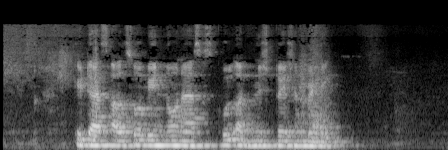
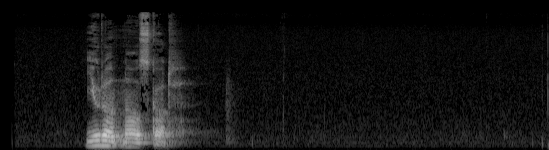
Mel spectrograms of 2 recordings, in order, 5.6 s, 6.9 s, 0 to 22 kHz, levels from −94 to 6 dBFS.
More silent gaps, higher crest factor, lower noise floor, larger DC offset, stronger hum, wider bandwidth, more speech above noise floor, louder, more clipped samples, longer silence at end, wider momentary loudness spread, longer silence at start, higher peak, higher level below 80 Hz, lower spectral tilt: neither; second, 16 dB vs 24 dB; second, -59 dBFS vs -71 dBFS; neither; neither; second, 11.5 kHz vs 15.5 kHz; about the same, 44 dB vs 44 dB; first, -15 LUFS vs -27 LUFS; neither; second, 1.3 s vs 4.6 s; second, 18 LU vs 24 LU; second, 0.05 s vs 1.1 s; first, 0 dBFS vs -10 dBFS; first, -48 dBFS vs -82 dBFS; first, -6.5 dB/octave vs -5 dB/octave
